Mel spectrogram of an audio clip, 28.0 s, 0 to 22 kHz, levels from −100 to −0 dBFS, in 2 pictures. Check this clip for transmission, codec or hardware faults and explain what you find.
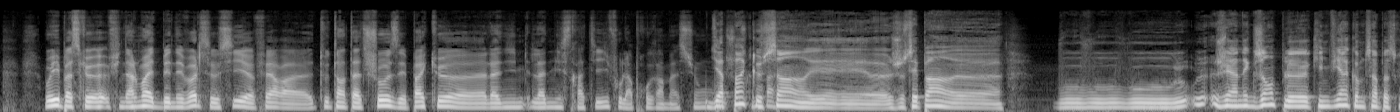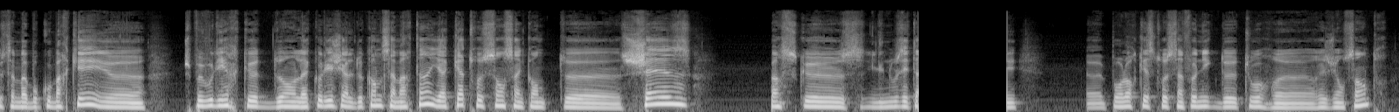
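There's one clear fault, an audio dropout to silence running from 23.17 s to 24.07 s, so just under 0.9 s goes missing. The sound stops abruptly mid-flow, sits in dead digital silence with no room tone at all, then snaps straight back in. That pattern points to the input likely being lost briefly, from a loose connection, a link failure or an accidental mute, while the recorder kept writing silence. Whatever happened in that gap isn't recoverable.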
